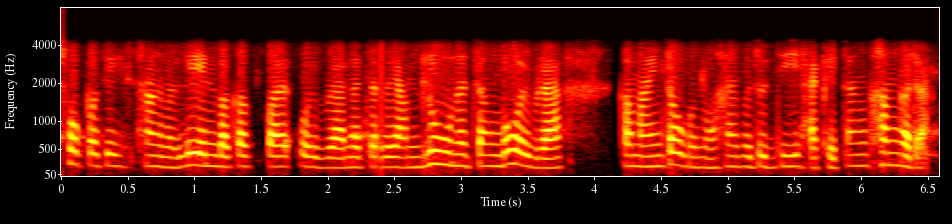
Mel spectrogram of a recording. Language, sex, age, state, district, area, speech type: Manipuri, female, 30-45, Manipur, Kangpokpi, urban, conversation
